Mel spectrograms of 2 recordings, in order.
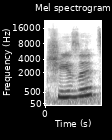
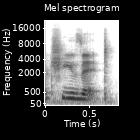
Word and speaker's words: Cheez-It: Alright, is it Cheez-Its or Cheez-It? It's. No. No? It's Cheez-It.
